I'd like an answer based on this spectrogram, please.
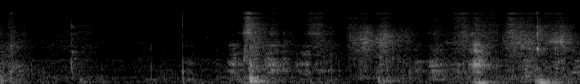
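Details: Cane Corso dog in a playful mood indoors, giving a few short, rough, broadband play noises at irregular intervals around midway and near the end, over low thumps and room noise.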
